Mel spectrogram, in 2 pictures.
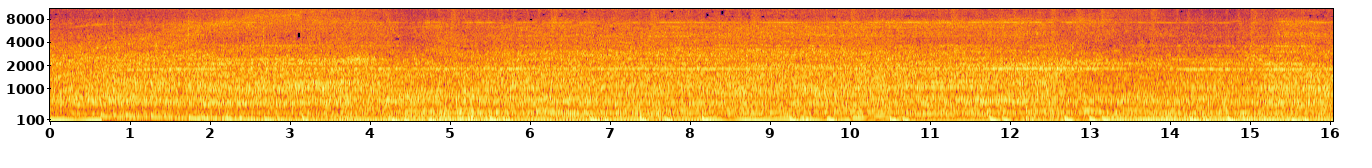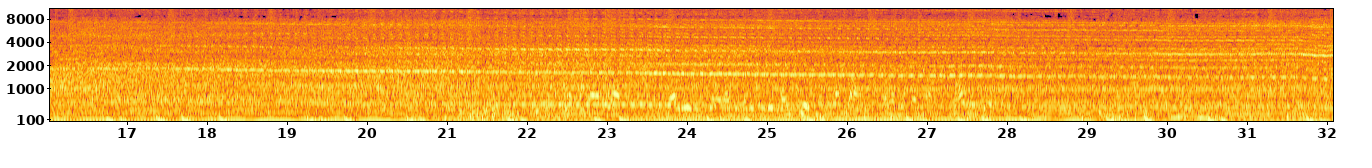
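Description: Magnetic drill with a modified hole cutter running and boring into a rubber tyre, its motor tone slowly falling in pitch over the second half as the cutter is fed into the rubber.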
